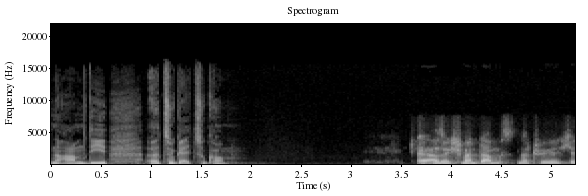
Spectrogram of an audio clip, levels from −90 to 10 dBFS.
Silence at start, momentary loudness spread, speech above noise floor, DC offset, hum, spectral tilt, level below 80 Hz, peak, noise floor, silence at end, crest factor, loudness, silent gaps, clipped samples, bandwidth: 0 s; 10 LU; 49 dB; under 0.1%; none; -5.5 dB/octave; -58 dBFS; -2 dBFS; -71 dBFS; 0 s; 22 dB; -23 LUFS; none; under 0.1%; 16 kHz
